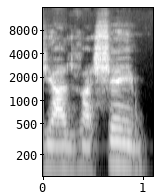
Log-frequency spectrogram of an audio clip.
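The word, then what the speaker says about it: Yad Vashem: And it's not unusual for the vav letter as I think I told you a number of times when the vav letter is affixed to a word that the accent is on the first syllable as in the phrase yad vashim.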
